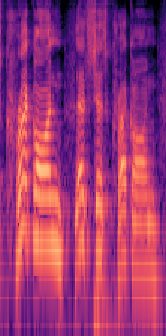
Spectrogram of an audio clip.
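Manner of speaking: slow, playful English accent; put-on English accent, taking its time. Shown as a demonstration. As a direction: drop into an amateur English accent, drawn out. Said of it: "throwing in a little bit of an English accent".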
